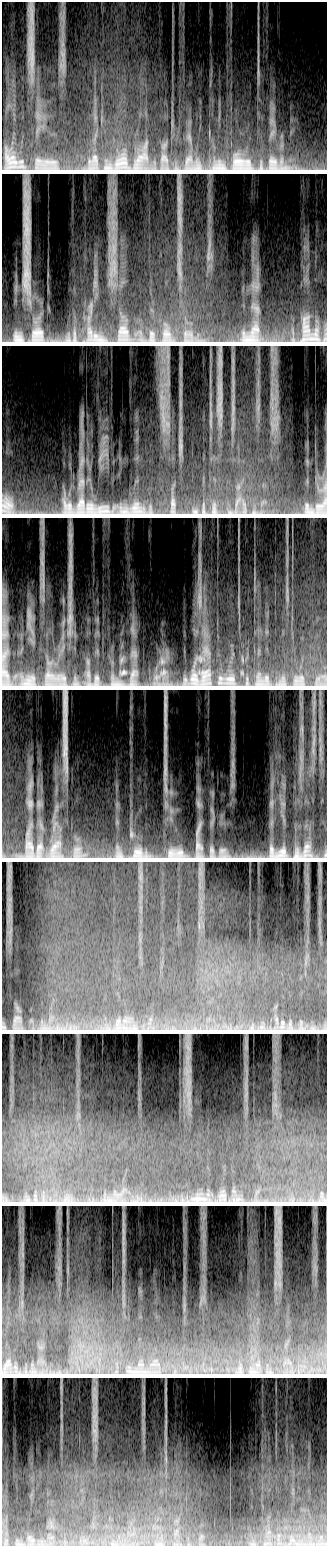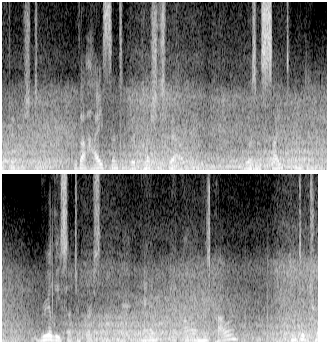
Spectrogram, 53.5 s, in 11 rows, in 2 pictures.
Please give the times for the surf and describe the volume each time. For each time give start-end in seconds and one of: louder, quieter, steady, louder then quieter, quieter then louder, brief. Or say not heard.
0.0-53.4 louder.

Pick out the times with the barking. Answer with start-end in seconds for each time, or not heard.
16.4-18.2, 39.6-41.4.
